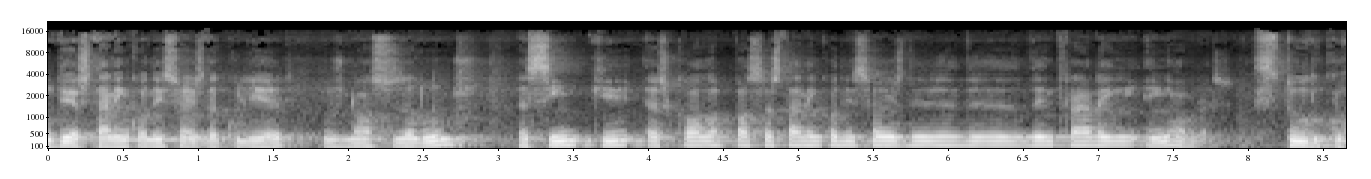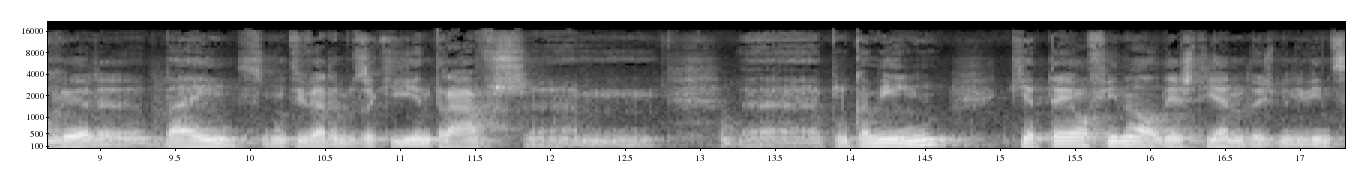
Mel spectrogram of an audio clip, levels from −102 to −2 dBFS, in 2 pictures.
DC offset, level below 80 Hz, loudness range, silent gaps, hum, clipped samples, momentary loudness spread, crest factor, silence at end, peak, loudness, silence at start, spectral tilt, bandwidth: under 0.1%; -42 dBFS; 4 LU; none; none; under 0.1%; 13 LU; 16 dB; 0 s; 0 dBFS; -17 LUFS; 0 s; -6.5 dB/octave; 16.5 kHz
